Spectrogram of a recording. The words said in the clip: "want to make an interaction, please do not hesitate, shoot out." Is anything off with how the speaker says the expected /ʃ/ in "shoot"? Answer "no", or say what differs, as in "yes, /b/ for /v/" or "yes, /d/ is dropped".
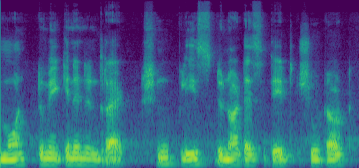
no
